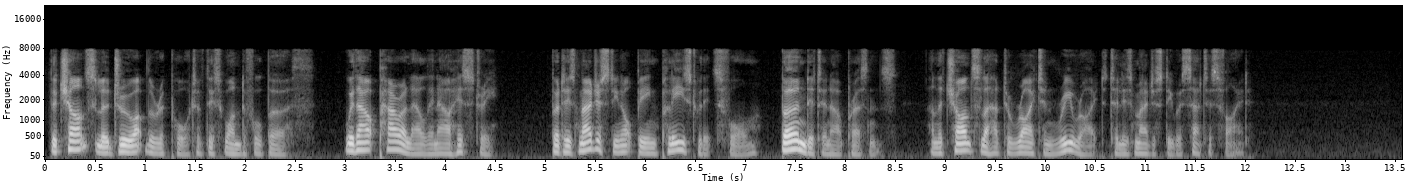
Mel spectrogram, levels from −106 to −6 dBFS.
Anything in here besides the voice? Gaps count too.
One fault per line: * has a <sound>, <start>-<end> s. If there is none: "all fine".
all fine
